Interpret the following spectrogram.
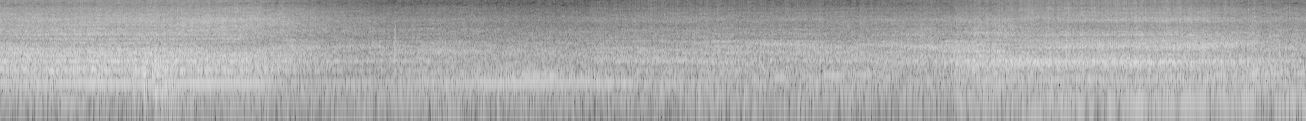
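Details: Mercedes-Benz C-Class that won't start. Steady fan-like whir with a low hum, like the blower motor, while failing to start; cause suspected, not confirmed.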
